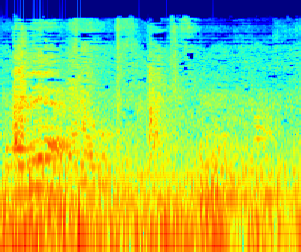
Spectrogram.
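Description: Footsteps climb wooden stairs.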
